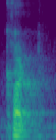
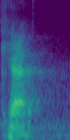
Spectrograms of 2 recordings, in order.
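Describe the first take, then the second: First: The vowel is the short 'u' of cut. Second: The vowel is the open 'a' of cat. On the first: "Cut is how you pronounce it. That's how the Indians pronounce it" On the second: "Just cat"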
